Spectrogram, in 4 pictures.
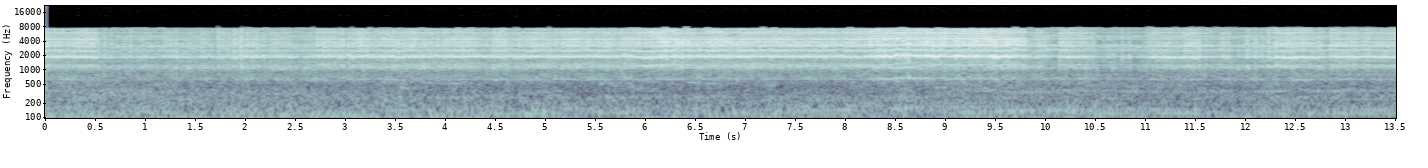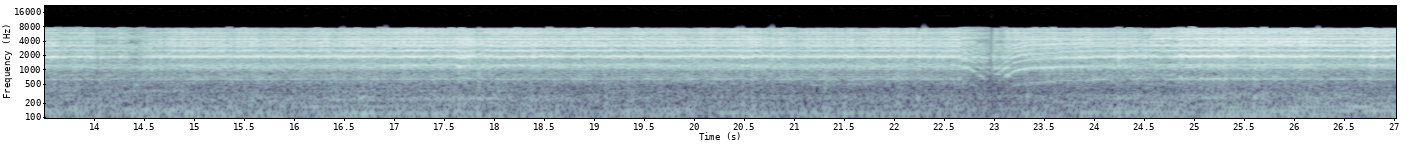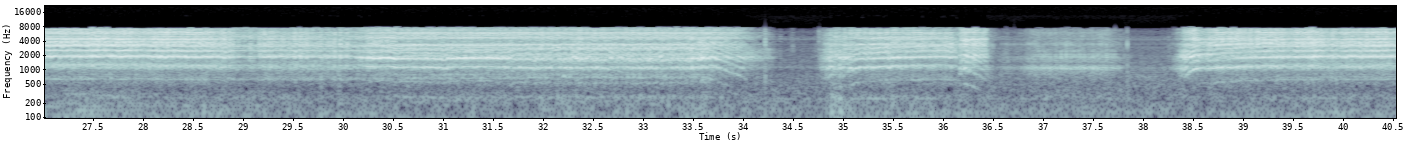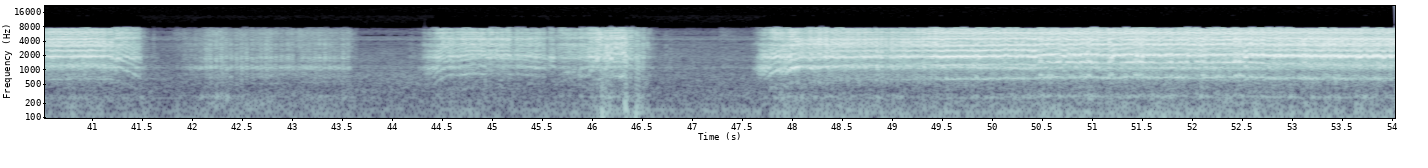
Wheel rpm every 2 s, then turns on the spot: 160, 170, 170, 160, 160, 170, 170, 170, 160, 170, 170, 140, 160, 170, 160, 160, 140, 90, 40, 110, 110, 30, 70, 20, 150, 160, 160.
36-38 40-44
